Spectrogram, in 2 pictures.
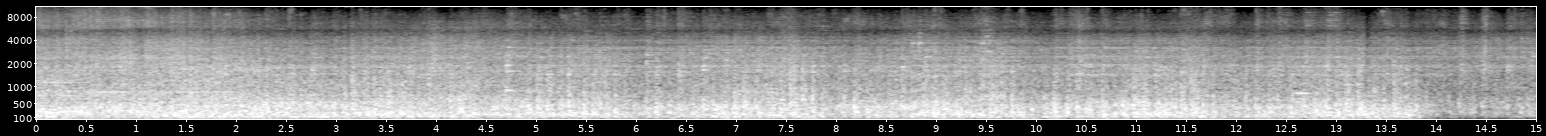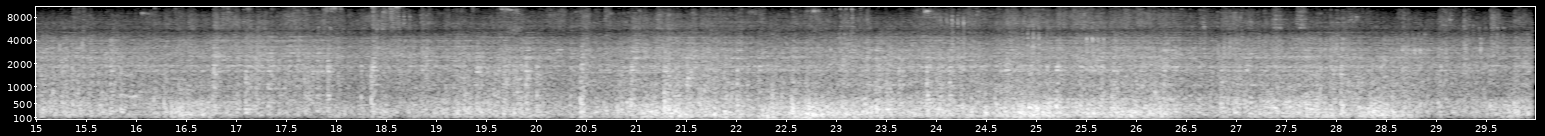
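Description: Coal hopper cars of a long freight train rolling past, steel wheels clattering over the rail joints. About halfway through the sound drops somewhat quieter and loses its low rumble.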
